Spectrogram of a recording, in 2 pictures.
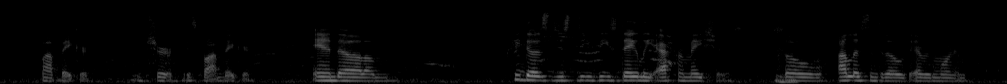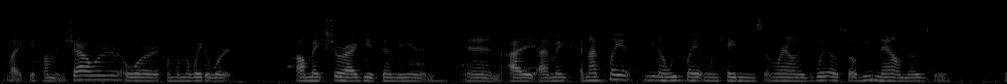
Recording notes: We recorded this in a gazebo in a park in Pensacola, FL sometime in March 2022.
